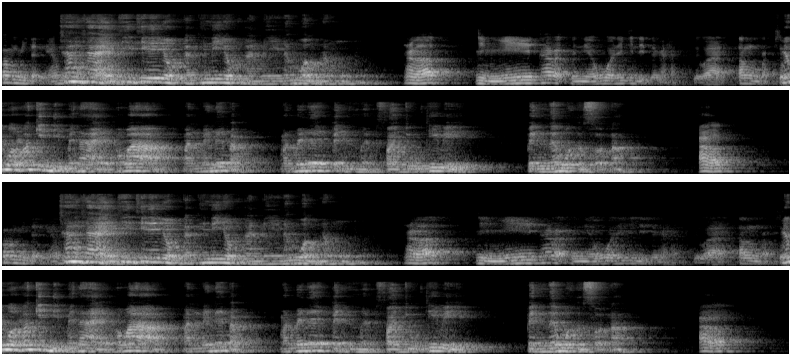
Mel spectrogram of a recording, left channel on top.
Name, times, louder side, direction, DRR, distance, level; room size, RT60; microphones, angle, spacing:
voice 1, 0.0-1.1 4.0-4.4 4.7-8.1 14.8-15.2, left 3 dB, 55° left, 6 dB, 0.3 m, -27 dB
voice 2, 0.6-3.7 7.8-10.3 10.7-12.5 13.1-14.1, right 1 dB, 45° right, -3 dB, 1.1 m, -21 dB
6.5 x 2.9 x 2.3 m, 0.93 s
head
